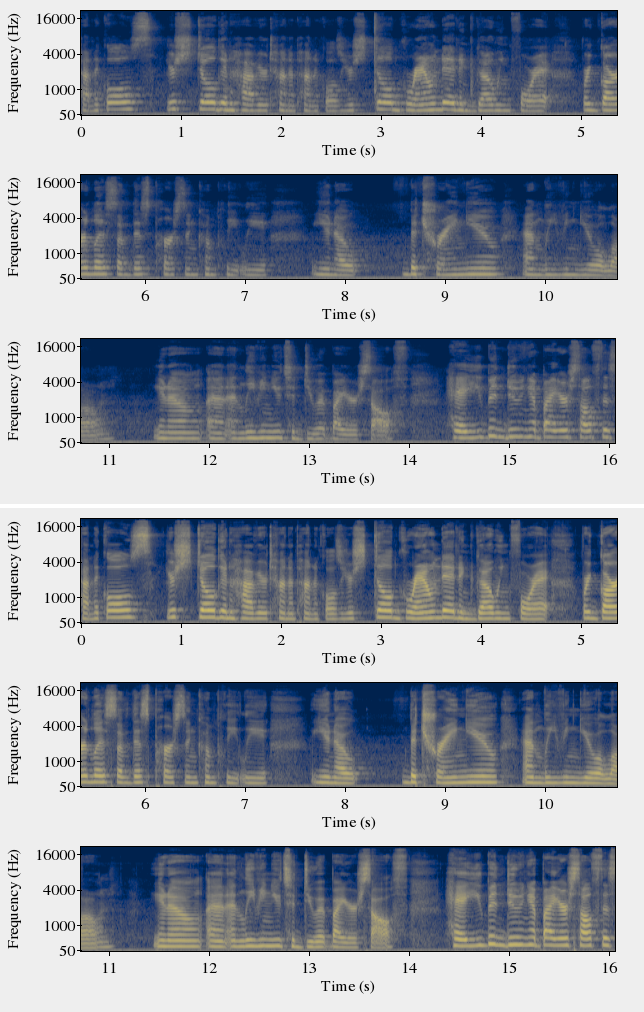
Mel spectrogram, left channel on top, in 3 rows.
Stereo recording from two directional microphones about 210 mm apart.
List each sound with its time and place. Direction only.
0.0 s speech: 45° right (ahead or behind)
